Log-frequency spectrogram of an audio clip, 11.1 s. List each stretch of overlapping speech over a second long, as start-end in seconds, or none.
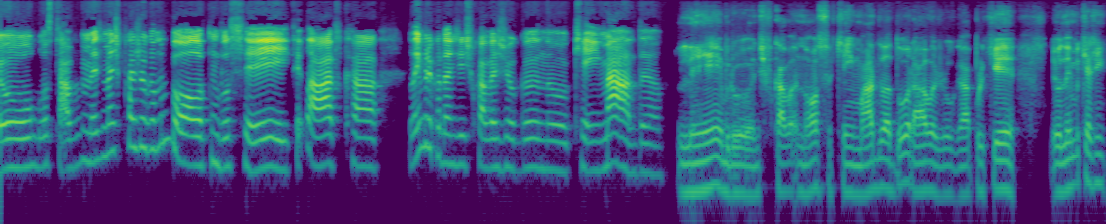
none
